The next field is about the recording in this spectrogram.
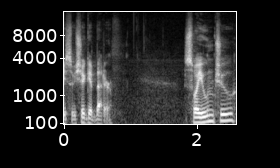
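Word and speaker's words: Söyüncü: he should get better soyunchu i believe is how you say that uh he he has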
